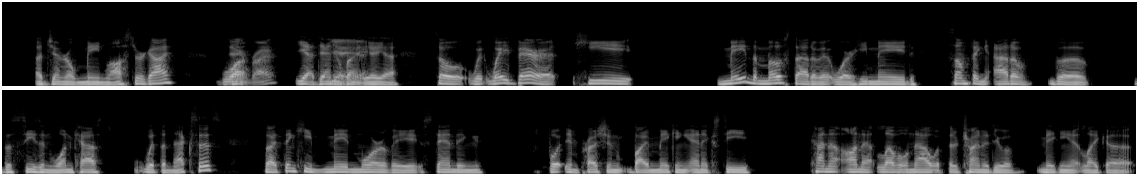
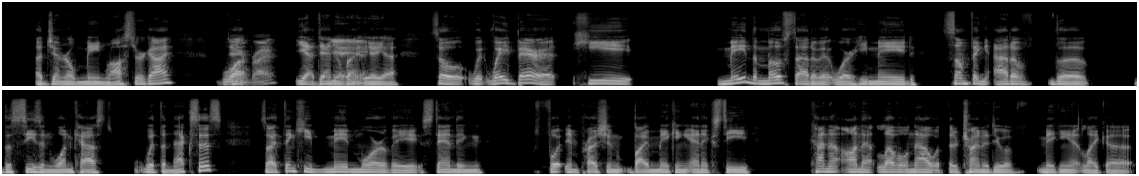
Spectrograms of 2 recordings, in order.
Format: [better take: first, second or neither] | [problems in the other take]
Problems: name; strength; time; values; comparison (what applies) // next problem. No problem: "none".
second | muffled; very; fading above 3 kHz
